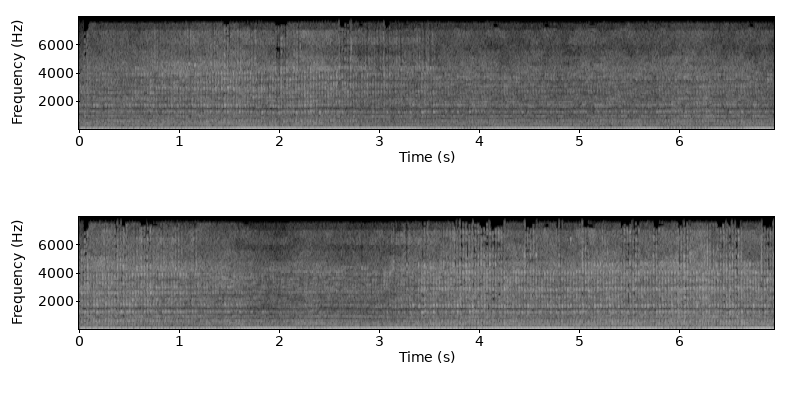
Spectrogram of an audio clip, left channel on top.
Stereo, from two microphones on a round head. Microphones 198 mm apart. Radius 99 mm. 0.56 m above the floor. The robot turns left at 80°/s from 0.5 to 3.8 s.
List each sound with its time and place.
0.0 s an engine running: 150° right, 0.8 m; by 7.0 s 55° right, 0.8 m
